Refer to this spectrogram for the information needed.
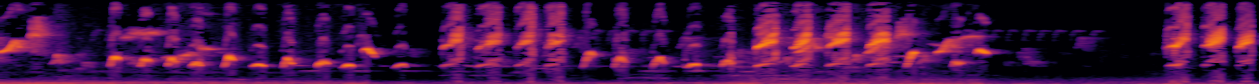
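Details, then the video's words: Olive-backed sunbird masteran song for training caged birds: a long, rapid sequence of sharp, high chirps stepping downward, then dense squeaky twitters, a short silence and a final quick burst. "masteran konin gacor"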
